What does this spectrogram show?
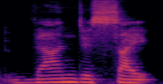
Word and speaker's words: Van de Sype: Today we have the pleasure of speaking with a great producer by the name of Vandesight. And I was wondering how to pronounce that. Vandesite.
